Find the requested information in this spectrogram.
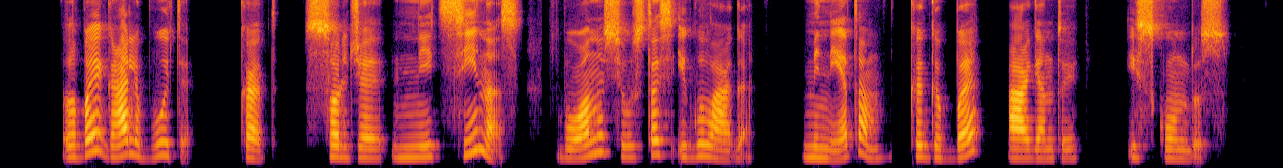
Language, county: Lithuanian, Kaunas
